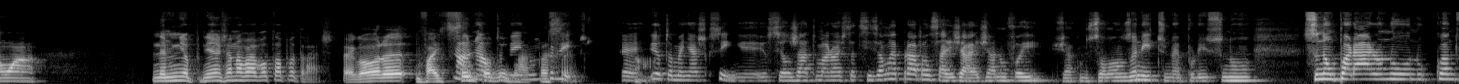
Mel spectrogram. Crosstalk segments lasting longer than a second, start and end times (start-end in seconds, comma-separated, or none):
4.5-5.9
